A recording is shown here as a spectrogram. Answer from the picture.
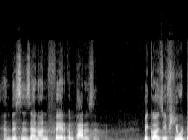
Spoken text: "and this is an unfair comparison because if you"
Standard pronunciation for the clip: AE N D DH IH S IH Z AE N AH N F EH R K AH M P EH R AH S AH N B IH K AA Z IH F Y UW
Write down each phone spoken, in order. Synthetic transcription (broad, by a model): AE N D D IH S IH Z AE N AH N F EH R K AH M P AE R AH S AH N B IH K AA Z IH F Y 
